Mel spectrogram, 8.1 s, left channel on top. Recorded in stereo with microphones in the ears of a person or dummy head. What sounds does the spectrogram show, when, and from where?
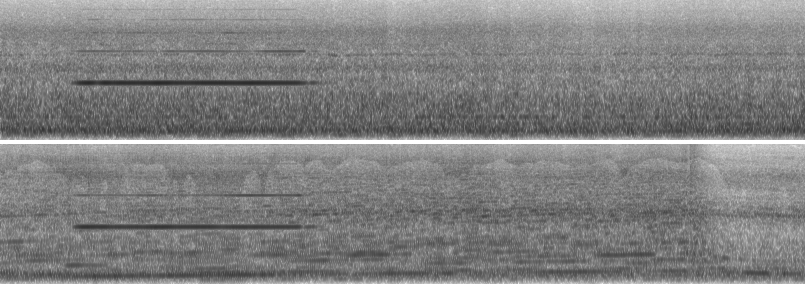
0.6 s a flute: 45° right (ahead or behind), 1.5 m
